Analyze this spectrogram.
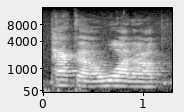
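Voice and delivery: low, cool-guy greeting; mock casual cool. Fan pretends to greet the goalie casually, mock cool. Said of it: "Really didn't say that".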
